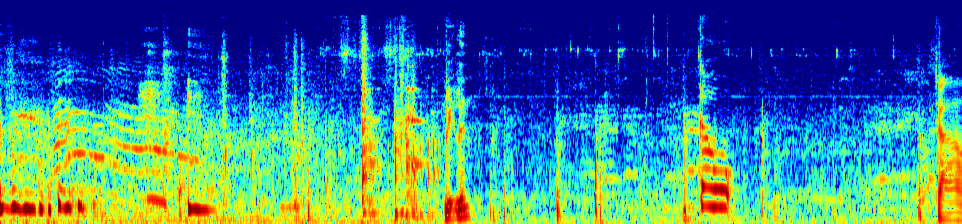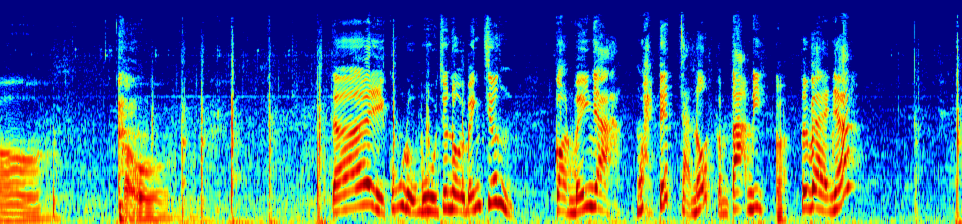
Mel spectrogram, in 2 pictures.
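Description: A middle-aged woman speaks cheerfully and with animation.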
